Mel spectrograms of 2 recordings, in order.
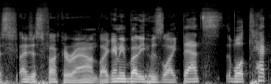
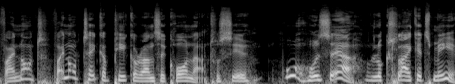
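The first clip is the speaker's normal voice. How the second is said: put-on German-accented English, pitched up; 8 semitones higher than usual. Speaker demonstrating different accents, moving on to a german accent. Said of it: "then you could go to Germany as well".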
